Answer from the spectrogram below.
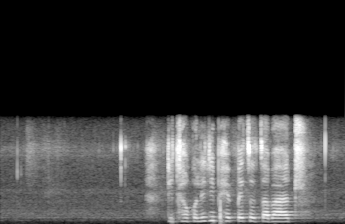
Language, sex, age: Southern Sotho, female, 19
